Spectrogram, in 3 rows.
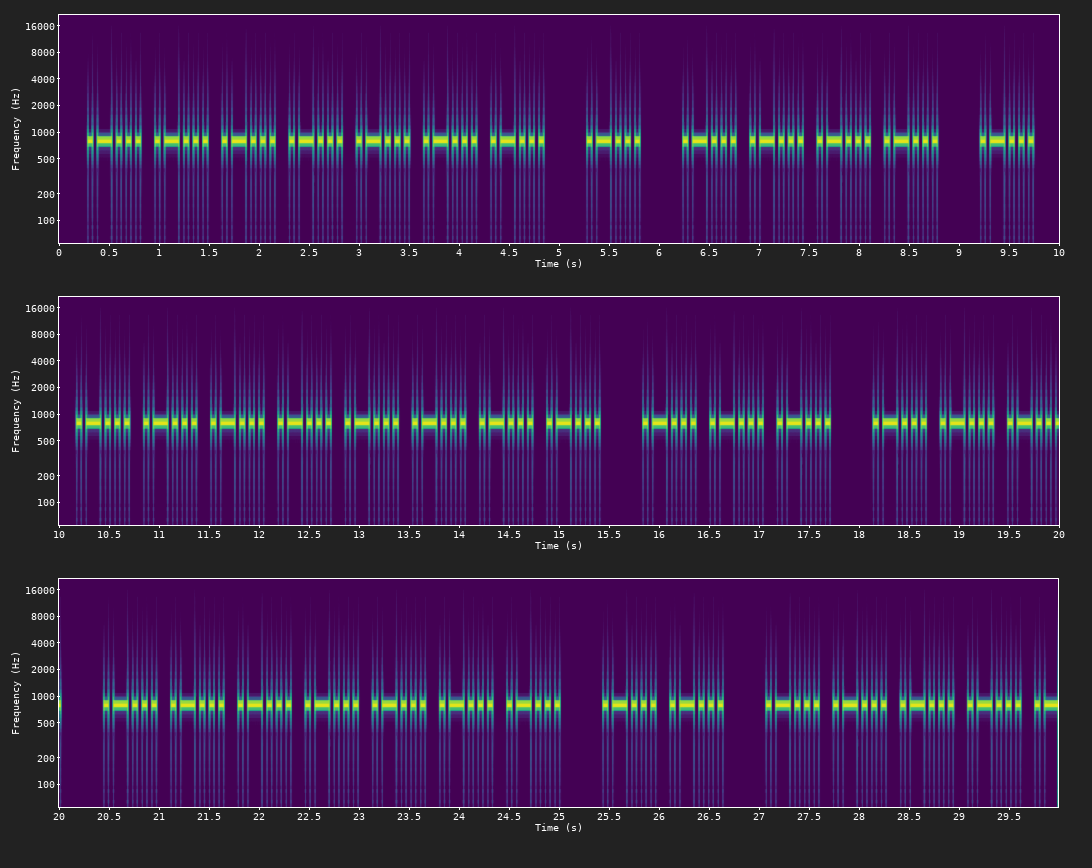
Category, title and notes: Sound effects > Electronic / Design
Koch 54 & - 200 N 25WPM 800Hz 90%
Practice hear symbol '&' use Koch method (practice each letter, symbol, letter separate than combine), 200 word random length, 25 word/minute, 800 Hz, 90% volume.
code, codigo, morse, radio, symbols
